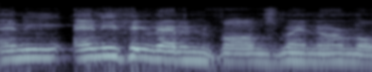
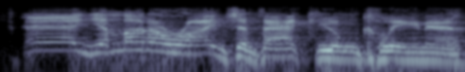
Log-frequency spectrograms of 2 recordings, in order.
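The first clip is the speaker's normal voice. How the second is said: pitched-up cartoon voice swinging pitch widely; 8 semitones higher, 4 dB louder than usual. Recalling the audition line that got the Bugs Bunny voice right: Bugs Bunny voice. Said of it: "got me into the most kind of zone for Bugs".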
